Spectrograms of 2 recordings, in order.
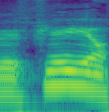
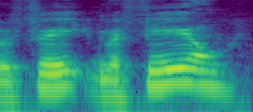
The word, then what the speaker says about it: Refugio: Down below, these are the arch windows that came out of Refugio High School, Refugio, Texas. And that's spelled like totally different than it sounds.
